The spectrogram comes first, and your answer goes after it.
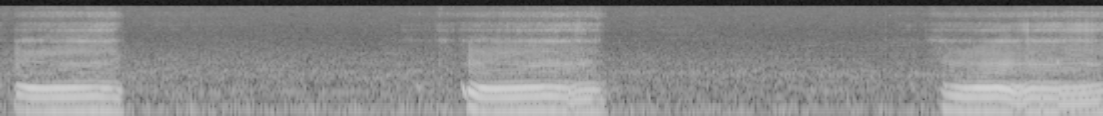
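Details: Cat sleeping while it snores and purrs: humming, nasal breaths under a second long recur about every three seconds, with near silence between them.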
